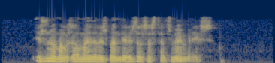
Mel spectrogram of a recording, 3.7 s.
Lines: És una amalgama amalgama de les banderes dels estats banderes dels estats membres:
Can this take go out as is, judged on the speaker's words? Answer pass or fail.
fail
